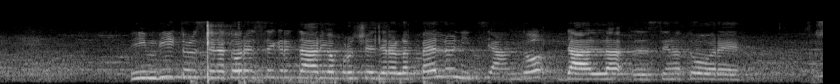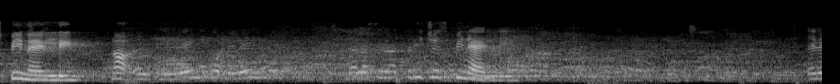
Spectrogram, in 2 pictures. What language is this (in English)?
Italian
